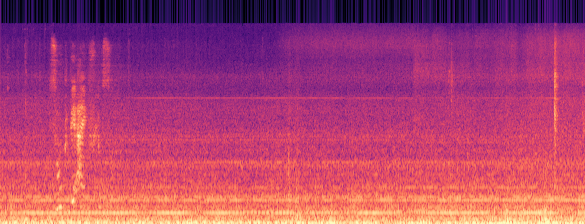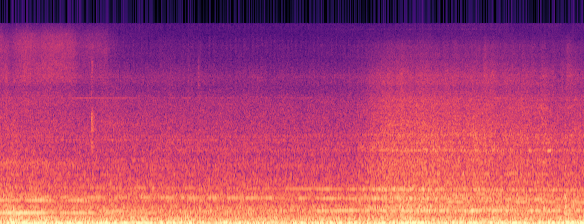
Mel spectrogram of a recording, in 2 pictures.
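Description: A train rumbles steadily along the rails with a low drone.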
